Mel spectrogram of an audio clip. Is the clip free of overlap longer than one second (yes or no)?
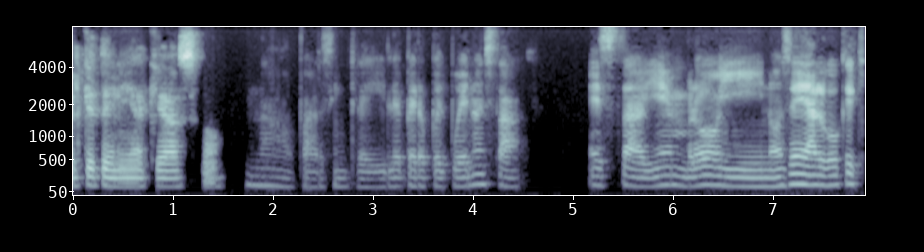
yes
